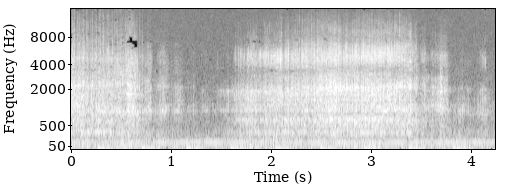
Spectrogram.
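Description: A small purple silicone cleansing pad has its textured side scratched with long nails, making a bright, rapid scratching and rasping sound. The scratches come in quick, fairly regular strokes over a low steady hum. The noise swells to a dense, sustained scrape in the middle before easing off.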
